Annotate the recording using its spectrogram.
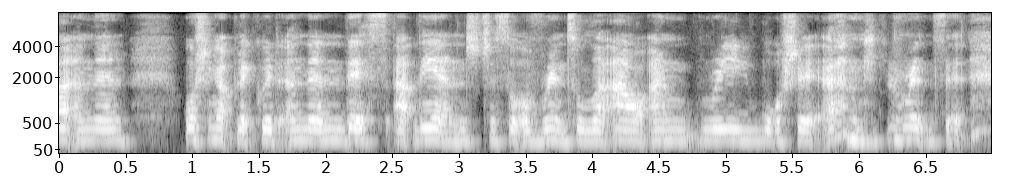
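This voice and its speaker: Her intonation fairly even, a woman speaks with an English accent. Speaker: beauty vlogger. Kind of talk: casual product review. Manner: fast.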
